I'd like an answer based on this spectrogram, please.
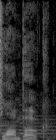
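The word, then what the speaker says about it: Lompoc: But if you're from the area, it's Lampoke.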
